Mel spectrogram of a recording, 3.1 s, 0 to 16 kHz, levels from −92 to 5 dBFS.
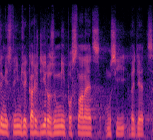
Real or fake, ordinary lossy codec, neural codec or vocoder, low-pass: fake; AAC, 96 kbps; codec, 44.1 kHz, 7.8 kbps, DAC; 14.4 kHz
